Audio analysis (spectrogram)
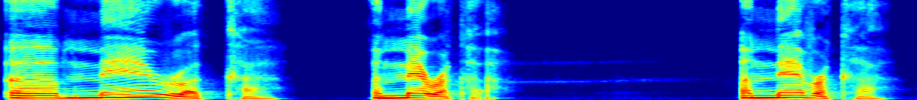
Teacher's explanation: there is no ah in America and there is definitely no e in America · the truth is that we don't pronounce any of those vowels because all of them are reduced to AA America America America yes so there is no ah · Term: schwa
